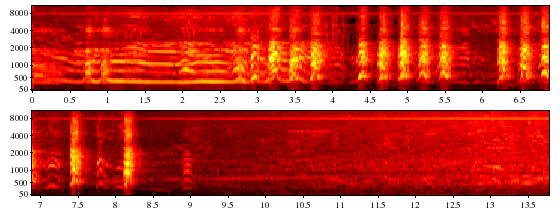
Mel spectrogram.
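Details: Mother dogs howl along with a quieter noon siren on the first Monday of the month as their unsettled pups seek their den; layered sliding howls give way to a rapid run of short yips, then fade into soft hiss.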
